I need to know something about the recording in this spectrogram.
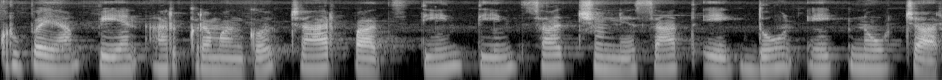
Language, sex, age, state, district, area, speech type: Marathi, female, 18-30, Maharashtra, Ahmednagar, urban, read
